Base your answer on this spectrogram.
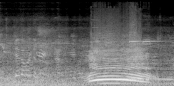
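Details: At the weekly Friday cattle market in Dhaniakhali, a cow gives a single loud, full moo of just over a second, sliding gently downward at the end, with faint crowd voices before it.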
